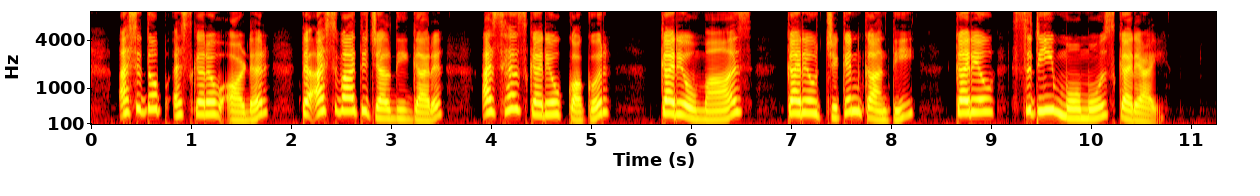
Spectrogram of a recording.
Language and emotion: Kashmiri, neutral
